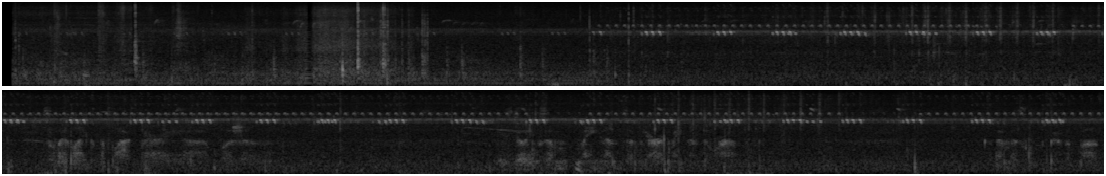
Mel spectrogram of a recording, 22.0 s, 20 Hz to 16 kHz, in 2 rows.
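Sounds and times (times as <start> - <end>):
brief rustle: 0.6 - 4.3
cricket chirping: 4.2 - 22.0.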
